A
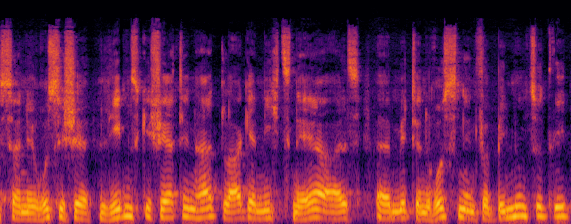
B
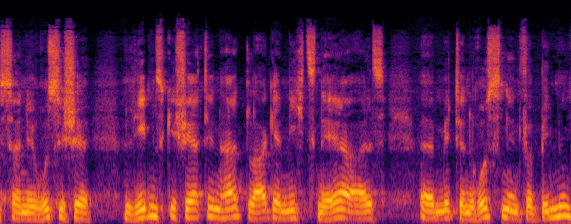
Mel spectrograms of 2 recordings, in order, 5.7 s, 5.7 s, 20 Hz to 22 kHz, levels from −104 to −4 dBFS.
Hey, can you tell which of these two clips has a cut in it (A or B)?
A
